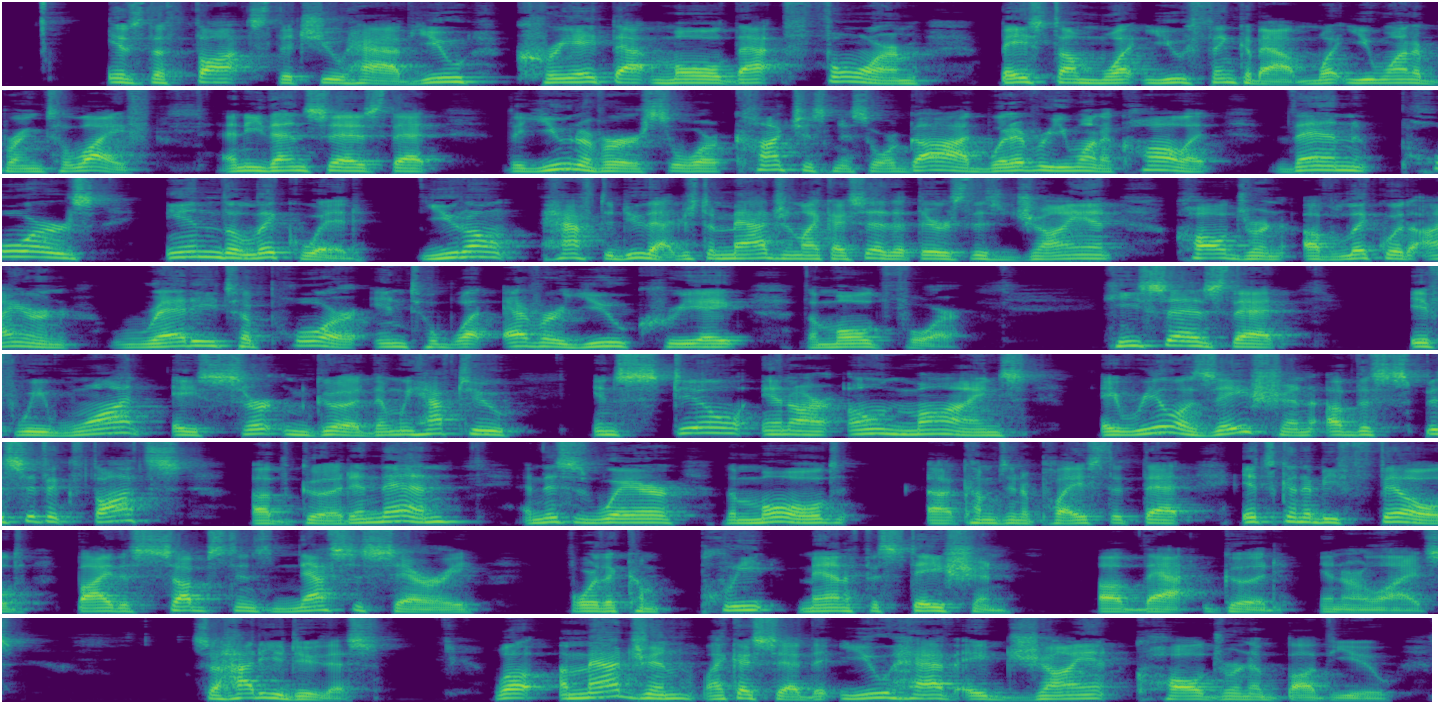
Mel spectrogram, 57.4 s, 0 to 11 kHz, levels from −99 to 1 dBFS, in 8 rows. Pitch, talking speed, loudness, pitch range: 135 Hz, 160 wpm, -20 LUFS, 120-155 Hz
